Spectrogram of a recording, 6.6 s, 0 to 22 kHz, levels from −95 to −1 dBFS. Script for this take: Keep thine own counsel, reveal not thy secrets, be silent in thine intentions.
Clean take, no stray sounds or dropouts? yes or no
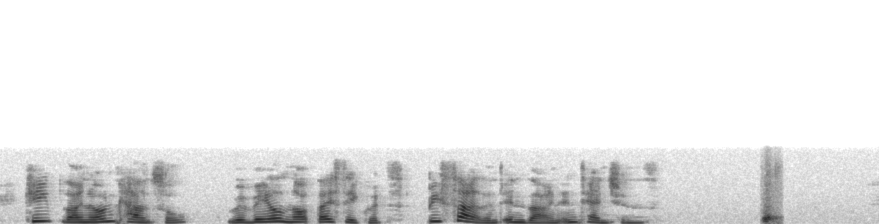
no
